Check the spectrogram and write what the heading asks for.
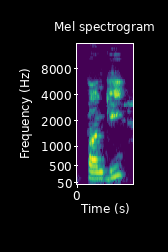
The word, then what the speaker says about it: Bunge: name is is Bungie uh is pronounced a little strange like it has two E's on the end but uh you can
